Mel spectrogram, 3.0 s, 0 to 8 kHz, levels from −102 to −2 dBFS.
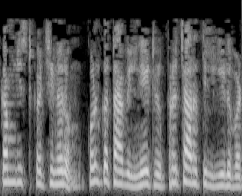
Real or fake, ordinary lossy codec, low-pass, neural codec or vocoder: fake; MP3, 24 kbps; 7.2 kHz; vocoder, 22.05 kHz, 80 mel bands, HiFi-GAN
